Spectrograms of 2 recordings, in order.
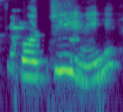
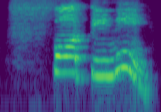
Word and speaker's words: Fortini: your name for futini you are saying for genie if you can try and have a scottish accent and say fortini uh uh oh hang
